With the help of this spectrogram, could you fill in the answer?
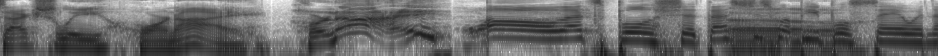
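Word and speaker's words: Horney: the name of Karen horai and I was referring to her as Horne the entire time and uh now I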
